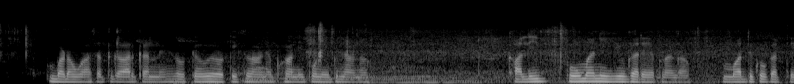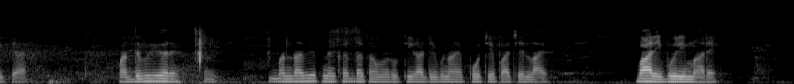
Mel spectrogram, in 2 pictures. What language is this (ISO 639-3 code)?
doi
